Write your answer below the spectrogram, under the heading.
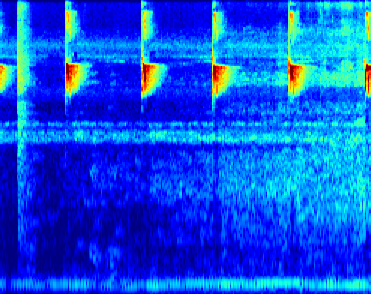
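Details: Wiceh nestling begging for its parents, played to attract adult birds: a steady series of bright, high, clipped chips almost exactly one second apart above a continuous low hum.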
